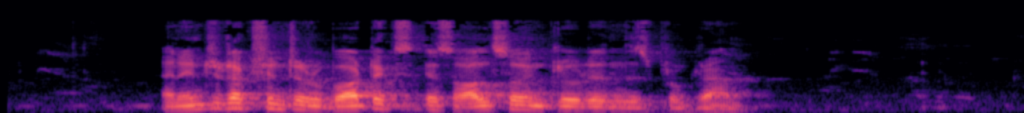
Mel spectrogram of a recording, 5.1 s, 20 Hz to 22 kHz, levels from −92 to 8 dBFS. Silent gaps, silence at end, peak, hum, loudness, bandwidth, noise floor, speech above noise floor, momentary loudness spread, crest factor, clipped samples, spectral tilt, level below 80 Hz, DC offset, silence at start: none; 1.4 s; -6 dBFS; none; -25 LUFS; 11.5 kHz; -66 dBFS; 41 dB; 12 LU; 20 dB; under 0.1%; -5.5 dB/octave; -62 dBFS; under 0.1%; 0.8 s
